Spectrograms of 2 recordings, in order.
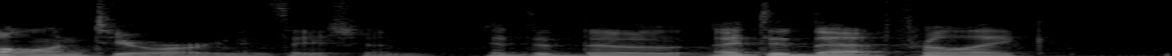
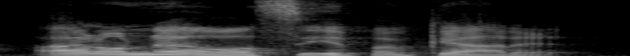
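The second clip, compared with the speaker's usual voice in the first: upbeat; 7 semitones higher, 9 dB louder than usual. Retold or imitated. Retold DJ answering caller.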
